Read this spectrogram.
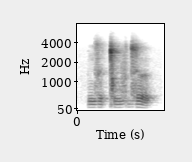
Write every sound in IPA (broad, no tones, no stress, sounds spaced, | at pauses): n z ə ǀ u v d͡z œ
